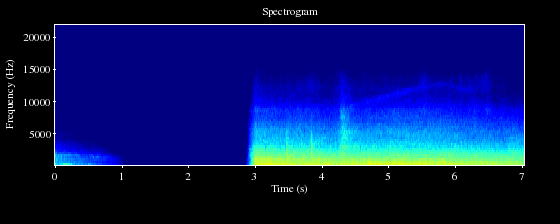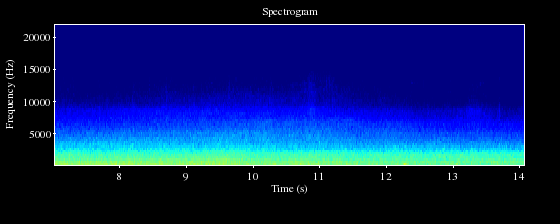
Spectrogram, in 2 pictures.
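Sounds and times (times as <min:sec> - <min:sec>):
trains passing: 0:02.9 - 0:14.0
traffic rumble: 0:03.0 - 0:14.0.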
